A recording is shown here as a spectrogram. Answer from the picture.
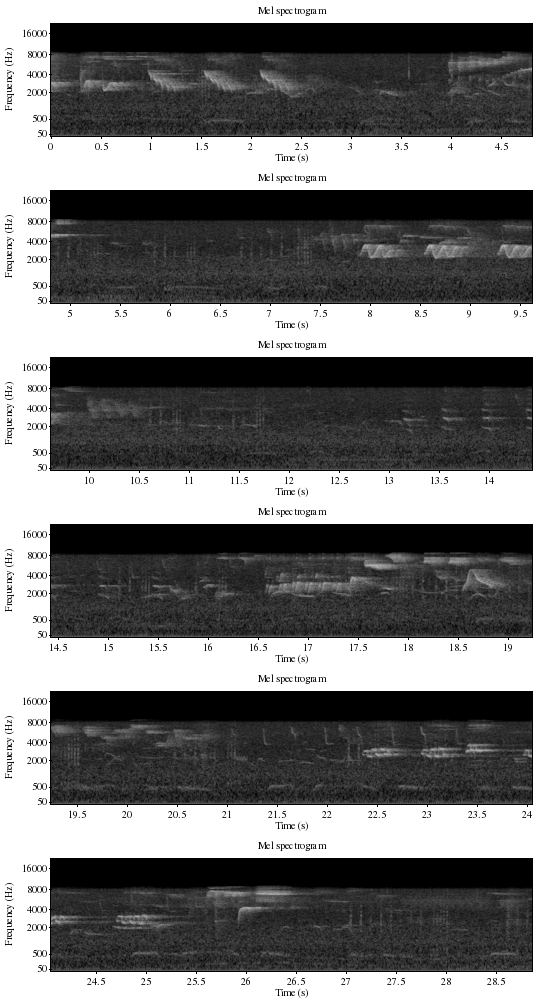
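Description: Small birds singing, with clusters of short, high chirping phrases every few seconds over a steady background hiss.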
